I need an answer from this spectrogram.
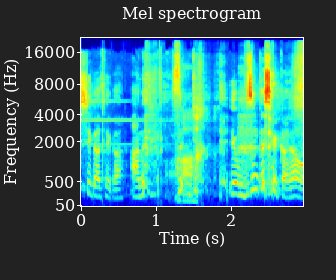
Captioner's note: laugh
